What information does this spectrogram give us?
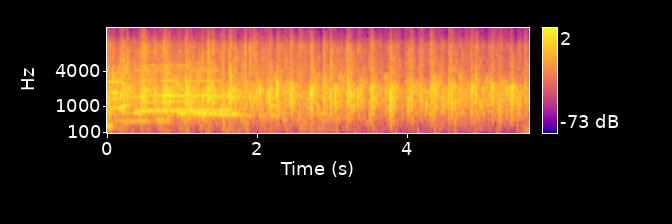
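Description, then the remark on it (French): An audience applauds the guests at the end of a show, with steady, dense, sustained clapping throughout, while a few high, drawn-out whistles or cheers ring over it at the start. “Vous pouvez les applaudir bien bah, fort.”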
